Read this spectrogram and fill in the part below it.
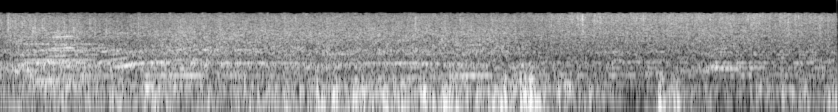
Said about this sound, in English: The music can't compete with the downpour, but there is refuge in a classroom.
